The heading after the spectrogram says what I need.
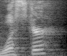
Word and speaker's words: Worcester: He was called up from Worcester. Yeah, that is how it's pronounced.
